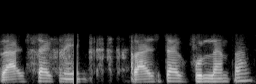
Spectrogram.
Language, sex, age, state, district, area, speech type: Telugu, male, 18-30, Telangana, Khammam, rural, conversation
